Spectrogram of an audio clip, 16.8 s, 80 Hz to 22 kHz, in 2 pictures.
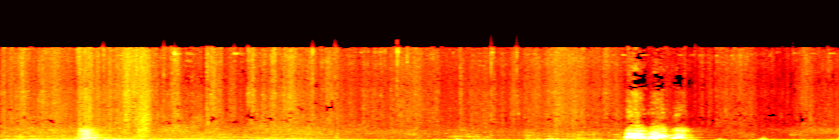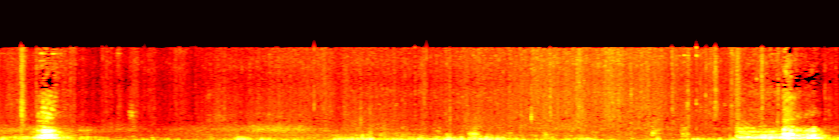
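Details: Dogs playing on Thanksgiving Day 2018: Renascence Bulldogge puppies Rekkr and Magi with Blue Bay Shepherd Kurgan and German Shepherd Lobo. Three loud, short bark bursts stand out over low background music and rumble, spaced a few seconds apart.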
